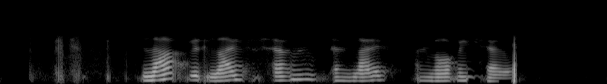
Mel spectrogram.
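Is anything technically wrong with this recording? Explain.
Yes. The whole clip has been through a Codec 2 vocoder, and heavily. The decoder rebuilds the speech from sine waves using only pitch, voicing, energy and a spectral envelope, so it comes out robotic and buzzy, with nothing above 3.8 kHz. The coarseness points to a 1.6 kbit/s mode.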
